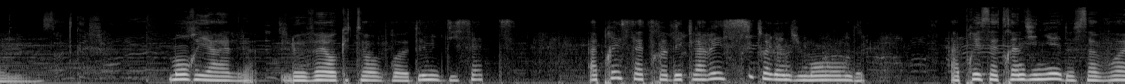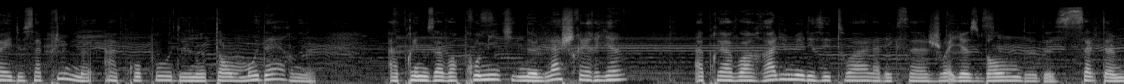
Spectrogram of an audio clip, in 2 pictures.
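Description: From 3.62 to 9.62 s the audio abruptly turns dull, nothing above 8.5 kHz, with no gap: an adaptive stream dropping to a lower bitrate, consistent with roughly 12 kbit/s Opus.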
